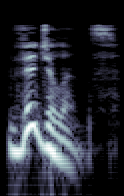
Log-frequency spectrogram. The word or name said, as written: vigilance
